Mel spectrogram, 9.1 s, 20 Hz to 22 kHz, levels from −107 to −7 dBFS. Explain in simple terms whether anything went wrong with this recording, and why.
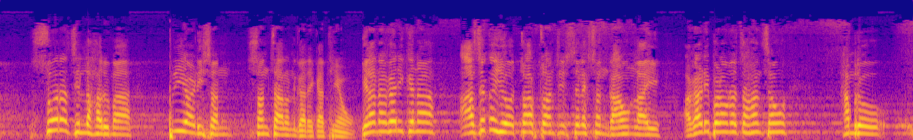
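Two things go wrong here, both close together. At about 3.62 s there's a skip ahead: a chunk of roughly a third of a second never made it to playback, so the audio just jumps forward. Nothing fills the hole and there's no pause; the sound from before the gap is stitched straight onto what comes after. That happens when a stretch is lost in transit or thrown out because later audio was already queued up.

Right after that, from 4.19 to 4.58 s, you get a jitter buffer speed-up. The receiver was holding more audio than it wanted, so it trimmed lots of tiny slices, each just one or a few pitch cycles long, one after another to catch up. In total that removes only a few hundredths of a second, but that stretch plays at 108% speed with the pitch unchanged, which is fast enough to sound hurried.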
